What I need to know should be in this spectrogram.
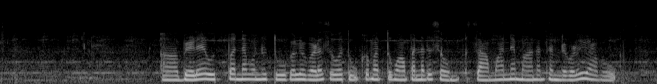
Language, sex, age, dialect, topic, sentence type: Kannada, female, 25-30, Central, agriculture, question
